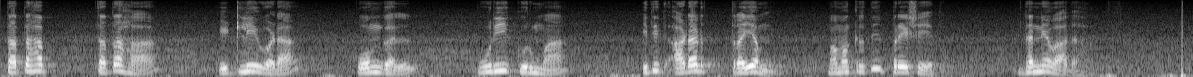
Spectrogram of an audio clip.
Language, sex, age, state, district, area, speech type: Sanskrit, male, 18-30, Odisha, Angul, rural, spontaneous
